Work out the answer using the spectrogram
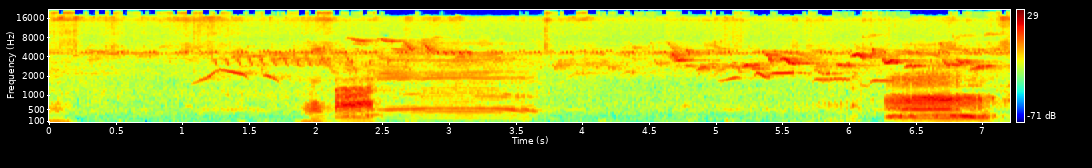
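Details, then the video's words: Tame cattle herded in a large group toward green pasture: a short low moo, then a long sweeping moo that rises and falls, and a loud final bellow, while birds chirp and twitter throughout. "Herding Hundreds of Gentle Cows Mooing Toward the Green Pasture, the Sound of Tame Cattle Mooing."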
